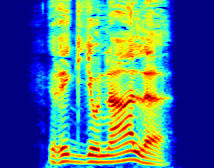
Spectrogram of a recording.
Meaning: inflection of regional: 1. strong/mixed nominative/accusative feminine singular 2. strong nominative/accusative plural 3. weak nominative all-gender singular
- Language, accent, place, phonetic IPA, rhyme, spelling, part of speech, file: German, Germany, Berlin, [ʁeɡi̯oˈnaːlə], -aːlə, regionale, adjective, De-regionale.ogg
